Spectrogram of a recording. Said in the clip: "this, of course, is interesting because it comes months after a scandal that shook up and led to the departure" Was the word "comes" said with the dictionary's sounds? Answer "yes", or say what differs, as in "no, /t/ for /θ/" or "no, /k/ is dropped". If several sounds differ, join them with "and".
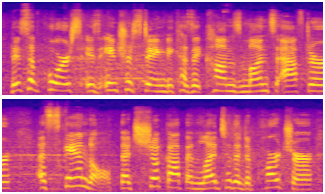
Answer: yes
